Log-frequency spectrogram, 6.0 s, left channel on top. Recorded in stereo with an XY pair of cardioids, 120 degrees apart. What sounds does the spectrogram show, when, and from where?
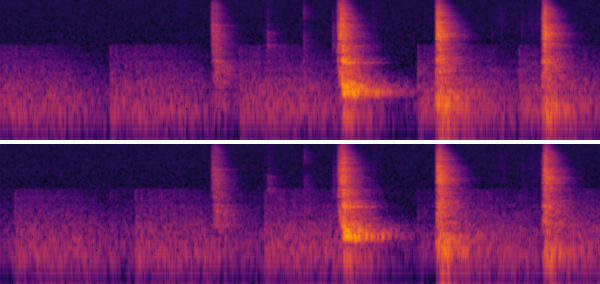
2.1 s tape being pulled: 55° left, 1.2 m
